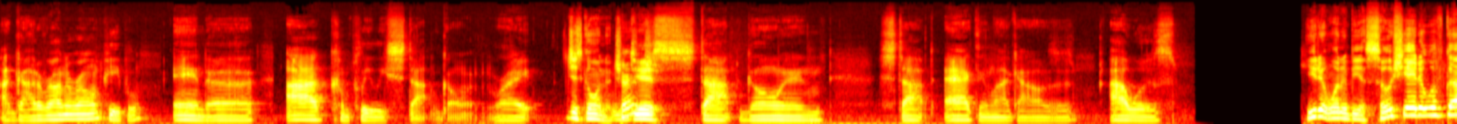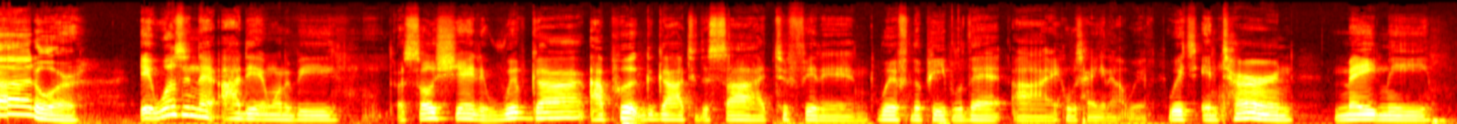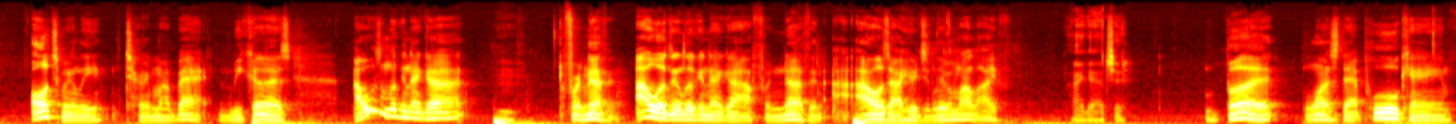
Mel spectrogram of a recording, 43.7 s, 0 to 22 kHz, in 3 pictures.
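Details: Adult man who says he has stuttered since age 5, speaking on a podcast; stuttering.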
